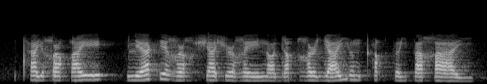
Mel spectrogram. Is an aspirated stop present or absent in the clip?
present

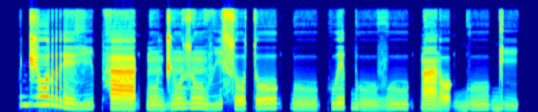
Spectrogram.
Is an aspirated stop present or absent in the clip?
present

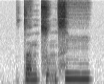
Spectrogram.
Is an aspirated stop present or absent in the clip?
absent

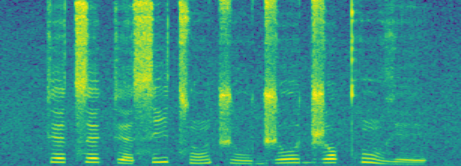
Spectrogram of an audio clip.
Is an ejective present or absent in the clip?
absent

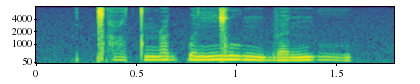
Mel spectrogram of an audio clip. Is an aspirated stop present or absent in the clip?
present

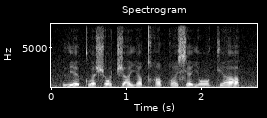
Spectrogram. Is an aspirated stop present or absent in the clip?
present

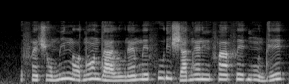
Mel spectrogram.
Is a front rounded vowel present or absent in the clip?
absent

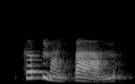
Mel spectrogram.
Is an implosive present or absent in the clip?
present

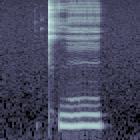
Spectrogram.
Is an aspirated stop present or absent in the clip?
present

